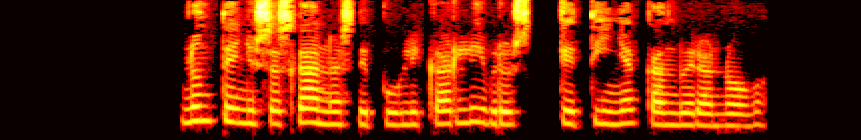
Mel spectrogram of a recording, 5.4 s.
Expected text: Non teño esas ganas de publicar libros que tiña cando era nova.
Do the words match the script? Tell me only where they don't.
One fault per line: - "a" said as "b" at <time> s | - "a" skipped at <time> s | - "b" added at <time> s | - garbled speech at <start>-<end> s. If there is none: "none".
none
